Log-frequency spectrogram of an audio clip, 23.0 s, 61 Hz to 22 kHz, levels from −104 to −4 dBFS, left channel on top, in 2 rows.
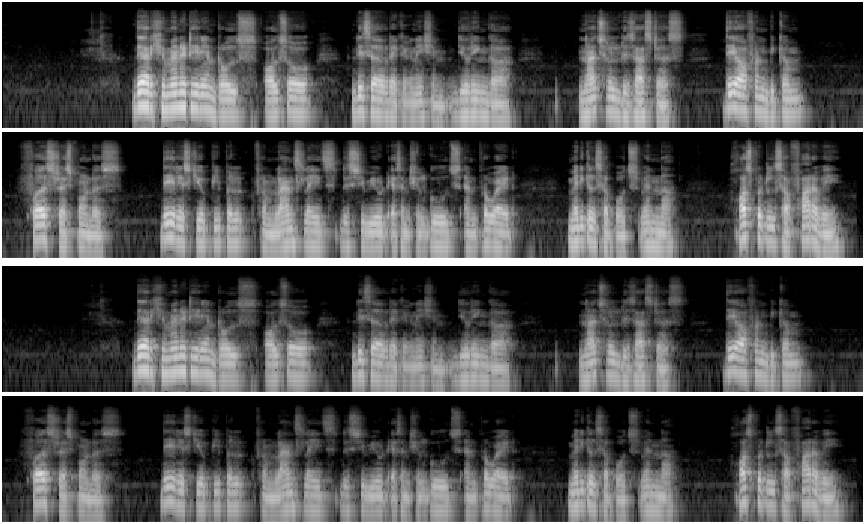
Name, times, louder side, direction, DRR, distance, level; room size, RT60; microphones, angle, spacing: voice 1, 1.7-4.1 4.7-6.8 7.7-9.1 9.6-10.7 11.8-13.0 13.6-18.3 19.0-20.4 21.2-22.6, left 5 dB, 55° left, 0.4 m, -31 dB
12.0 x 7.8 x 2.9 m
head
